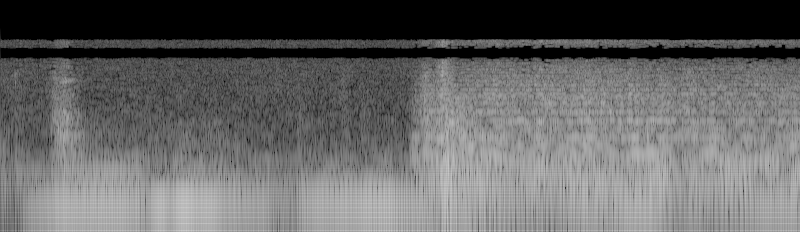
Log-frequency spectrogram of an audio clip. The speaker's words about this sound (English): Shh, shh, here comes another car. It's them. Get ready.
